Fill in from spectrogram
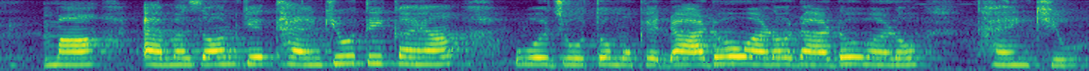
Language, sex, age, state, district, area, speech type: Sindhi, female, 18-30, Madhya Pradesh, Katni, urban, spontaneous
